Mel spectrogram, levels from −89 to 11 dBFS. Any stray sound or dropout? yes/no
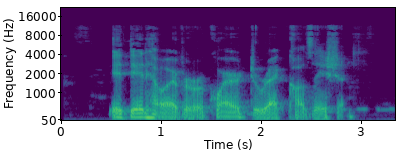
no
